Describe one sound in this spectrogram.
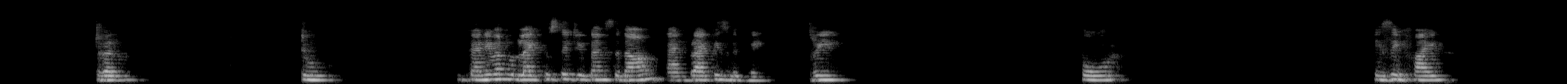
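A woman gives instructions in short bursts over an online call.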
